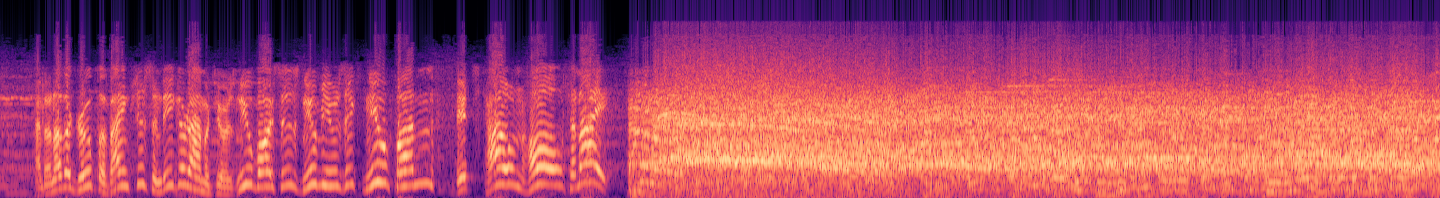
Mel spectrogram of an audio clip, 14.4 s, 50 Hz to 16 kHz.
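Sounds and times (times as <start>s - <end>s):
speech: 0.4s - 7.9s
large crowd cheering at a parade: 6.3s - 14.4s.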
